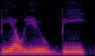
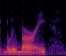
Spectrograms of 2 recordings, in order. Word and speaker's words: Blubrry: Blueberry, which is spelled Blubrry. There's no E in it. It's not Blueberry. It's Blueberry.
